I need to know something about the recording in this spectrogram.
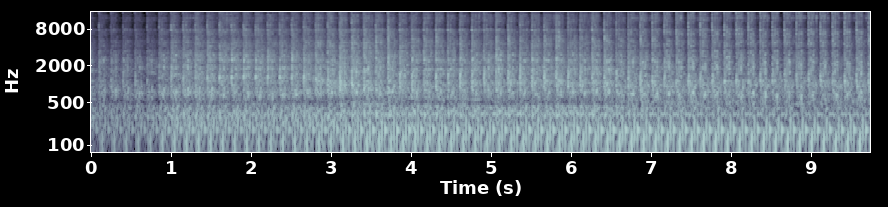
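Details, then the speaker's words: Yanmar TF85 LM single-cylinder diesel idling after repair of stiff rotation and knocking; steady even thump about 200 beats a minute with no knock or miss, gear noise very quiet, injector O-ring leak noted. "ตอนนี้ก็เสร็จเรียบร้อยนะครับสำหรับเครื่องยมานะครับอ่านี้รู้สึกว่าเสียงเฟืองนี่จะเงียบมากนะครับ"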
